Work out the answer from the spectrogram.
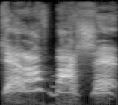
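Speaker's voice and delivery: abrupt, very loud, shrill, deranged unhinged yell. Retelling how a character suddenly snaps: imitating a suddenly deranged outburst. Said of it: "those moments of being kind of deranged".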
